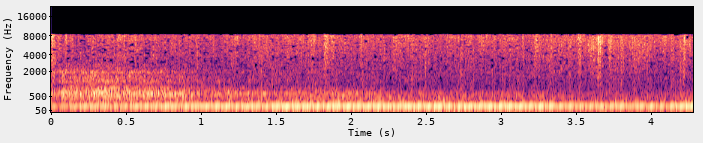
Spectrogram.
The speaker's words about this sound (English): In March 45, the 296th moved on to Düren in Germany to fix up the superhighway, the road to Berlin. Bob was driving his truck along that road.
